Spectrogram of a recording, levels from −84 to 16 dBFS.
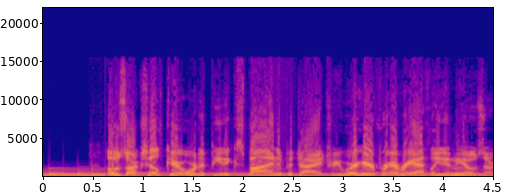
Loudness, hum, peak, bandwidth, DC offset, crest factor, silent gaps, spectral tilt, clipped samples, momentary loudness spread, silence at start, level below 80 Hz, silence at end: -15 LUFS; none; -6 dBFS; 16 kHz; under 0.1%; 10 dB; none; -5 dB/octave; under 0.1%; 5 LU; 0 s; -26 dBFS; 0 s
